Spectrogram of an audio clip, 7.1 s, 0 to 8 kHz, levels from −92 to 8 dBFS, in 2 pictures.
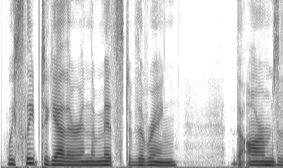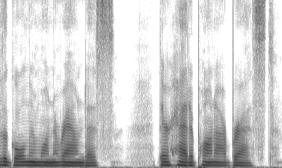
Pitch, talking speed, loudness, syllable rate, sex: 150 Hz, 185 wpm, -19 LUFS, 5.0 syllables/s, female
